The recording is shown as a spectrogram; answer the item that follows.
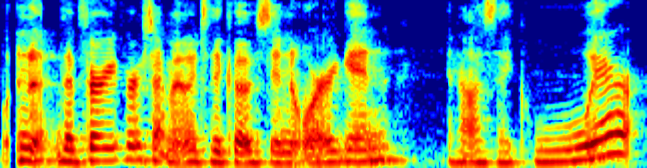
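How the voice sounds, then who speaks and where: A woman hosts a casual podcast in an upbeat, welcoming way. Her voice carries a noticeable gravelly fry. She keeps the talk conversational and easy. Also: medium pitch, brisk, a bit bright. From Florida. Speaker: podcast host.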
